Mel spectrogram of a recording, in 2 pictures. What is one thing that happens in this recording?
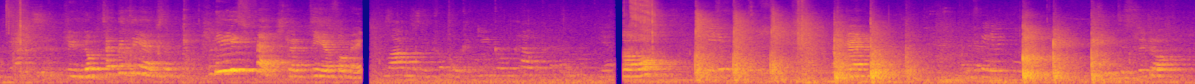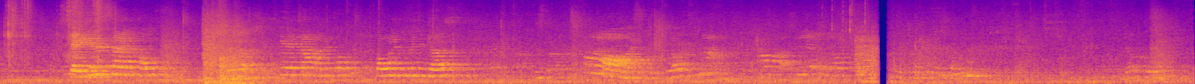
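Children speak aloud in a large echoing hall.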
